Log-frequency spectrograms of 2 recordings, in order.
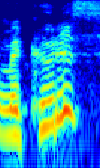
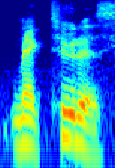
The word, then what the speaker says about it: Mactutus: But how do you say his last name? Is it Makutis? Is that how you say it? Yeah. Well, that's how Shelby Robertson always says it. No, it's Mactutus. Mactutus? Is that it? Yeah, Mactutus. Yeah, Shelby says it wrong.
